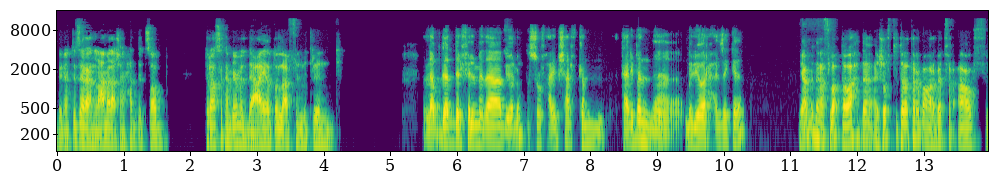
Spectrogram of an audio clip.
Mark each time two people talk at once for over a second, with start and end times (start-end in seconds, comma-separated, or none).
none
